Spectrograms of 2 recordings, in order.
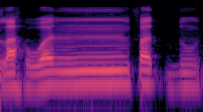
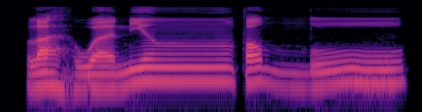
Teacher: Jadi lahwan faddu, jadi rancu. Nah, maka tanwinnya harus dihidupkan jadi ni. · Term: iltiqa as-sakinain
